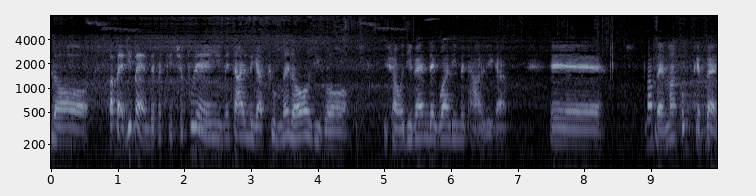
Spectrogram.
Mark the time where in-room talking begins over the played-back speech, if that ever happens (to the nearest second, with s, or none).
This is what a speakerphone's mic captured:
none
